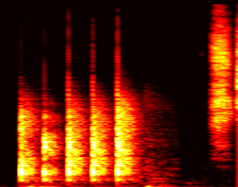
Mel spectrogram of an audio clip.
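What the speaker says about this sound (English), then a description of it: "she knocked on the door" Five firm knocks strike a wooden door in an even, quick rhythm, each resonant and close, followed by a brief pause and a soft rustle.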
